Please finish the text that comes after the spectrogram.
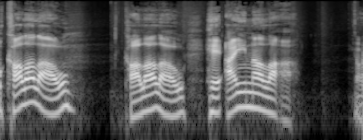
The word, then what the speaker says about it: Kalalau: And when you say kalalau, make sure it's not kalalau. Lao, right? Lao. If you have the A-O sound, it's kalalau. Kalalau. But what you want is kalalau with the U sound at the end. Kalalau.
